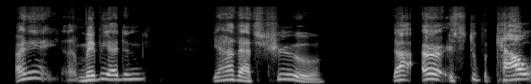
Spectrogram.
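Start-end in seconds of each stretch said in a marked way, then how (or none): 3.9-5.3 put-on loud, thick, heavy Cockney accent. Quoting a monster's line from something they saw, in a heavy Cockney accent. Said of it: "heavy, like, um Cockney accent".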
